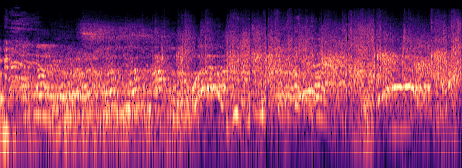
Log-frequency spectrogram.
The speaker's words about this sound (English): I've never had a cheer for being fat before.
